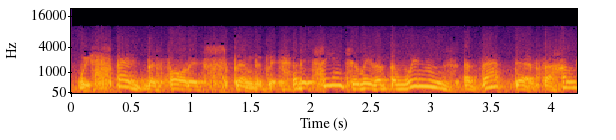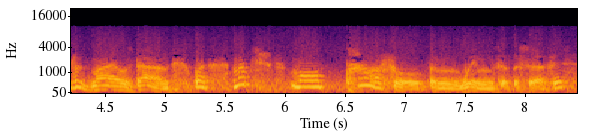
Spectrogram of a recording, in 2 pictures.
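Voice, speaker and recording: An earnest young explorer in an old radio serial. His fairly high, lively voice tells of the voyage in measured, dramatic phrases through a thin, noisy recording. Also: lo-fi sound. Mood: solemn wonder. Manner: measured, literary, dramatic storytelling. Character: earnest young nephew narrating his expedition log. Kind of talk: 1960s radio drama narration.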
